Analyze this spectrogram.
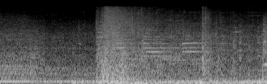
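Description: A car crashes into something with a loud bang.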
